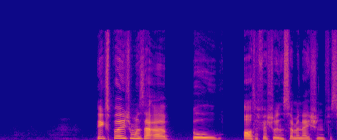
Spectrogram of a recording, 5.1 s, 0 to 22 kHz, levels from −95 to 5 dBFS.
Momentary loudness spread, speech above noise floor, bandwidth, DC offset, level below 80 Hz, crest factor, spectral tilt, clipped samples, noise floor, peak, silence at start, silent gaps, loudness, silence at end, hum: 11 LU; 55 dB; 17.5 kHz; under 0.1%; -76 dBFS; 20 dB; -4 dB/octave; under 0.1%; -79 dBFS; -6 dBFS; 1.45 s; none; -24 LUFS; 0 s; none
